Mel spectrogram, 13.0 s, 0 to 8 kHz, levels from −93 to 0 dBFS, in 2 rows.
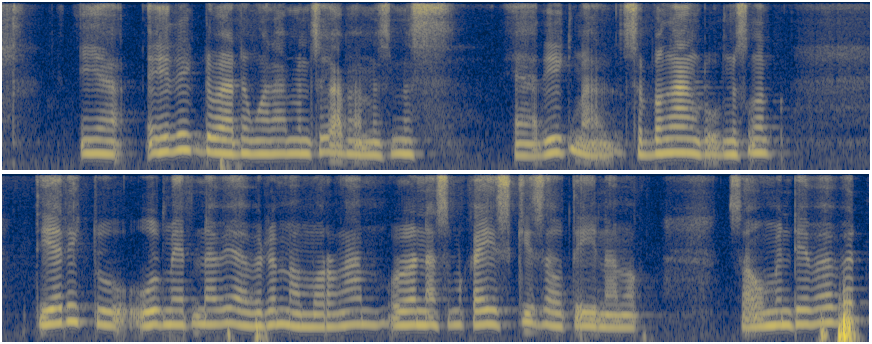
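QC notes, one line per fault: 4.64 to 6.28 s, scattered short gaps: roughly ten brief holes across this stretch, none longer than about 20 ms, together about a tenth of a second. Each was patched by extending the preceding sound. Speech stays clear, with small ticks and smears.
6.57 to 7.02 s, jitter buffer slow-down: the receiver repeated single pitch periods to rebuild its reserve, adding 36 ms. Speech runs at 94% speed with unchanged pitch. Sounds stretch slightly, through the G.722 call path.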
